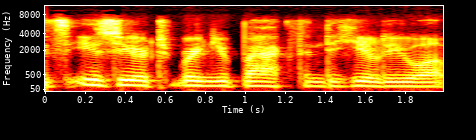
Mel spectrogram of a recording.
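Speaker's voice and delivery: menacing, threatening in-character delivery. Looking a wounded ally in the eyes in character: menacing in-character line. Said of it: "the way you said that, I thought you were gonna stab him".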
